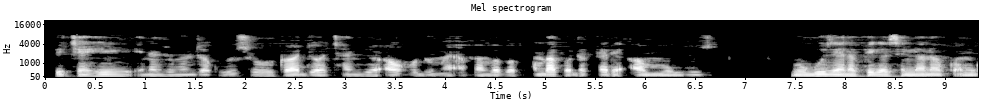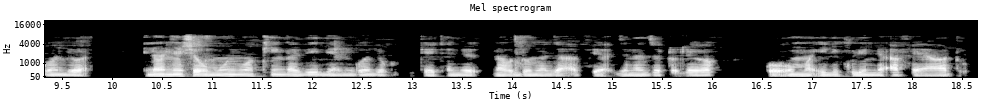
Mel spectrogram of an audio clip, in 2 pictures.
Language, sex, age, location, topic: Swahili, male, 36-49, Wajir, health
